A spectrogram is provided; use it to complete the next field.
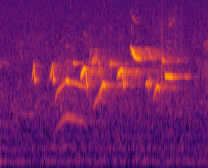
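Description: A colorful yellow and black Scott's oriole of the Sonoran Desert sings a rich, musical whistled phrase of several quick, fluting notes that rise and fall in pitch, clear over a faint low hum, with no talking.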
